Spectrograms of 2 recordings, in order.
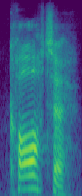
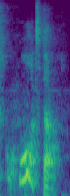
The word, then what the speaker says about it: quarter: i've noticed recently is certain people pronounce quarter carter it's something i never realized up until last year carter yes no it's quarter yeah surely hasn't caught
